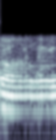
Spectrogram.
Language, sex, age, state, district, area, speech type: Malayalam, male, 18-30, Kerala, Kasaragod, rural, conversation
